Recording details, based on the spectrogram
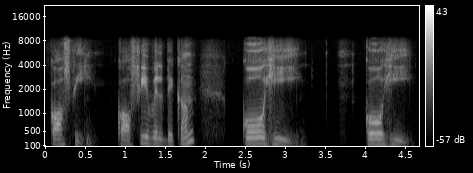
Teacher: Next is o. It's the o sound as in not. it is perceived as a short O or less frequently as a long O.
